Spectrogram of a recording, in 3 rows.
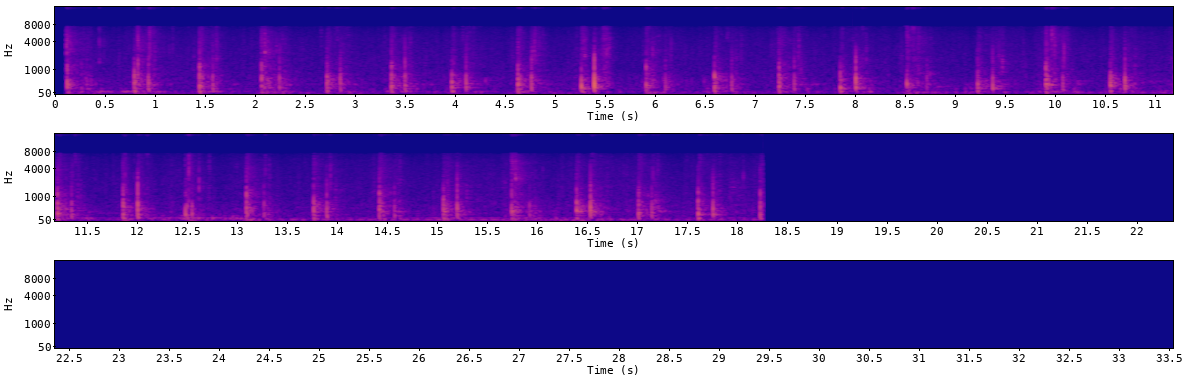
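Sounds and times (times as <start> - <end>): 
footsteps with shoes: 0.1 - 18.3.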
